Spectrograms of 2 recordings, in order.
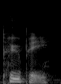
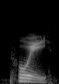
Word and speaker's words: Pui: It is technically Pui. Okay, so that's the pronunciation. I've spoken to him. I've chatted with the guy. He said, "You know what? Can we Pui? That's fine, but Pui." There's a little accent going on in the I, which I think makes you Pui. change the way that you pronounce it a little bit.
